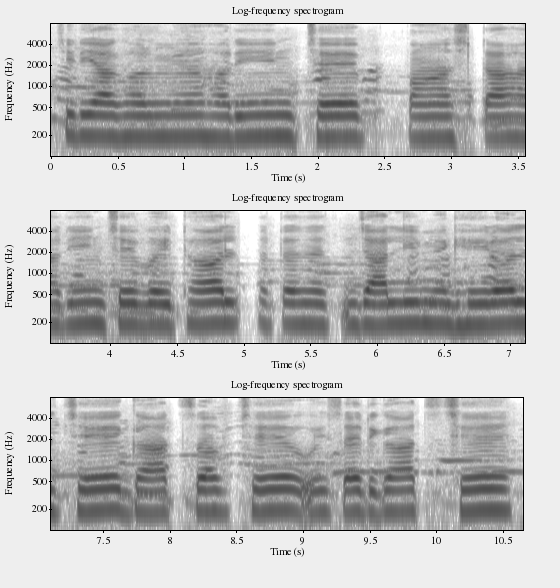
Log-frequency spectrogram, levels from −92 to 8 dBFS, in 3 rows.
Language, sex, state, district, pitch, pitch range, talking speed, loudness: Maithili, female, Bihar, Darbhanga, 190 Hz, 185-195 Hz, 120 wpm, -29 LUFS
